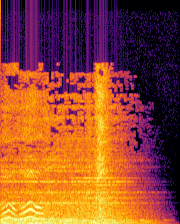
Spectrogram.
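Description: Tense, dark orchestral score, over which a small cartoon slug gives a short warbling whimper in the first half second; the music fades out near the end.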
